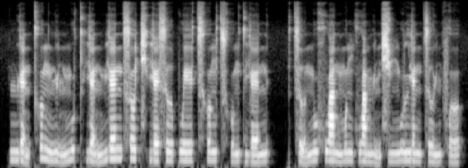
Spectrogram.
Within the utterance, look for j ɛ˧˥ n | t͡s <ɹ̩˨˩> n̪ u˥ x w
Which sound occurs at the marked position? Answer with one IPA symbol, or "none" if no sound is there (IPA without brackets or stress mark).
ɹ̩˨˩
